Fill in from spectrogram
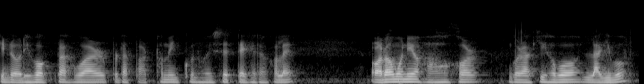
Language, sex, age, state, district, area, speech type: Assamese, male, 18-30, Assam, Dibrugarh, rural, spontaneous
